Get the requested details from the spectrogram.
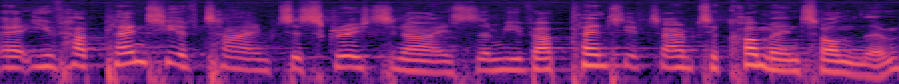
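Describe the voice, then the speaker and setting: A woman speaks at a fairly quick pace and a medium pitch. Her tone is dark and mellow, her intonation lively. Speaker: local councillor. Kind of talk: council debate speech. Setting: council meeting in a theatre.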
